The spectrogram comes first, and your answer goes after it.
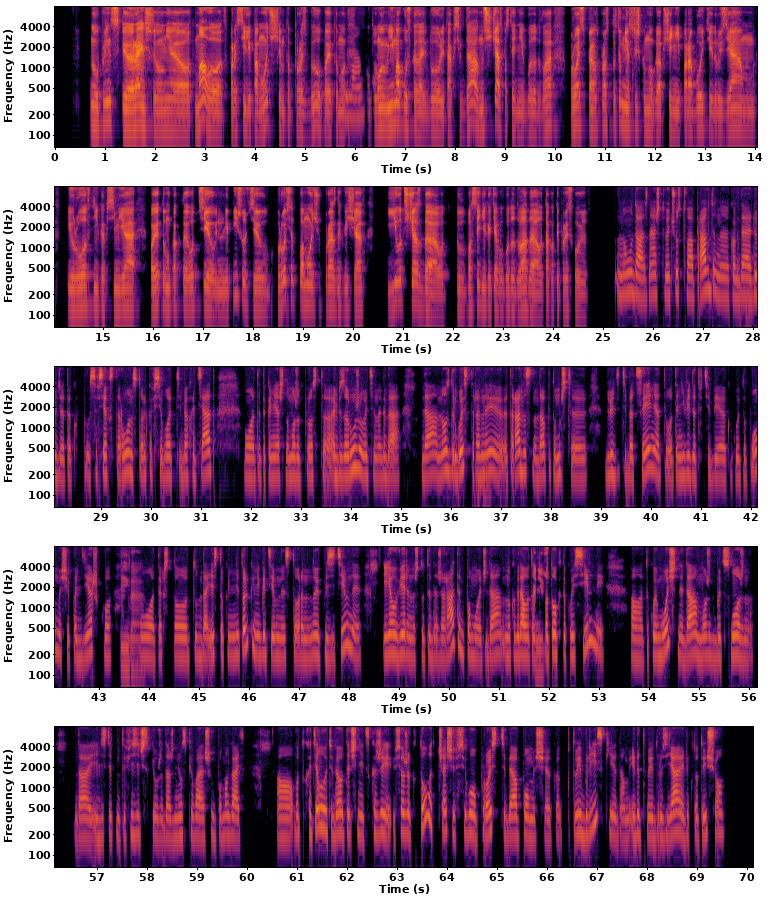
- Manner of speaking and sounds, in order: none
- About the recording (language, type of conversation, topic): Russian, advice, Как отказать без чувства вины, когда меня просят сделать что-то неудобное?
